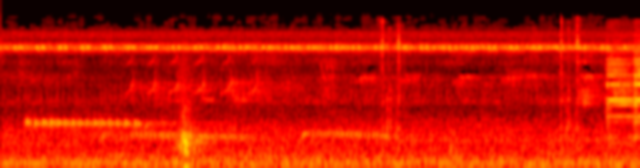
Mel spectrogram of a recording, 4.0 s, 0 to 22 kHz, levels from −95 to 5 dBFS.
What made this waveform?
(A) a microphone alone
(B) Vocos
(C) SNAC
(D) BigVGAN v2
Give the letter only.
A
